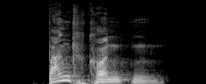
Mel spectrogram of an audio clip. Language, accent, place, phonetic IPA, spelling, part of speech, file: German, Germany, Berlin, [ˈbaŋkˌkɔntn̩], Bankkonten, noun, De-Bankkonten.ogg
- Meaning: plural of Bankkonto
